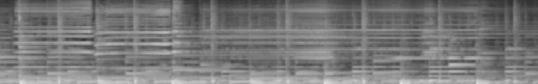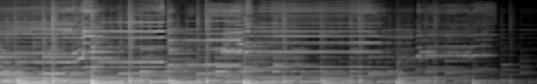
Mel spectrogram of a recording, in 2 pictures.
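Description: The song's instrumental ending: harmonica holding melody notes over acoustic guitar, with a steady beat about once a second. It fades out gradually, reaching silence just before the end.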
